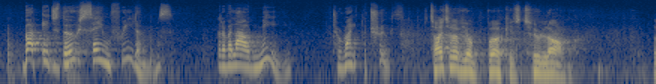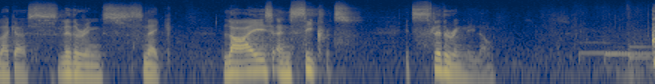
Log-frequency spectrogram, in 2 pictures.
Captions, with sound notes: But it's those same freedoms that have allowed me to write the truth. The title of your book is too long. (SLURS) Like a slithering snake. Lies And Secrets. It's slitheringly long.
